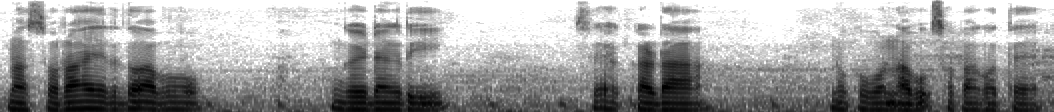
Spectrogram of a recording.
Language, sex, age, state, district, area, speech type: Santali, male, 18-30, West Bengal, Bankura, rural, spontaneous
